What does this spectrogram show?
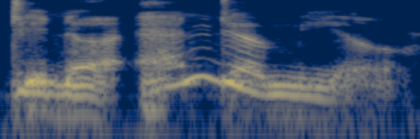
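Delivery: breathy monster whisper, slow; hungry sea monster. Retold or imitated. Sea Prince eyes its dinner, slow monster whisper. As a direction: hiss it out like a hungry beast. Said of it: "The Sea Prince is like".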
